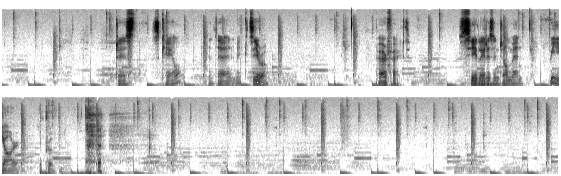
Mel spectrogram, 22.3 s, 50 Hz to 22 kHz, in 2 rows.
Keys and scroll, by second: 7.0 e.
